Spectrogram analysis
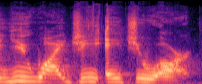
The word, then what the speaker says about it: Uyghur: just read about the U-Y-G-H-U-R. And he didn't know it. The way you pronounce it is not Uyghur, that it's Uyghur.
